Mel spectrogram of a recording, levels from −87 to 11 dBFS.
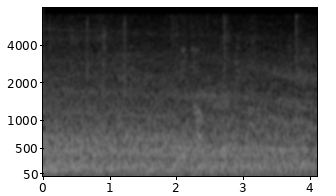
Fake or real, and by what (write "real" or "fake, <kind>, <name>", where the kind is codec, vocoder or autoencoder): real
